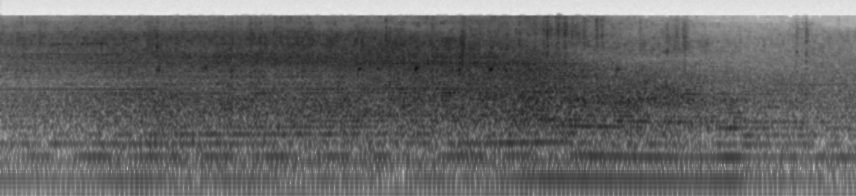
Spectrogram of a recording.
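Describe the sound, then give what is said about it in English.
Street traffic on an urban bicycle commute on Ride Your Bike to Work Day, a loud, continuous engine drone with steady low tones that eases slightly near the end. “audio texture of the urban bicycle commute. It is. Yesterday was Ride Your Bike to Work Day.”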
